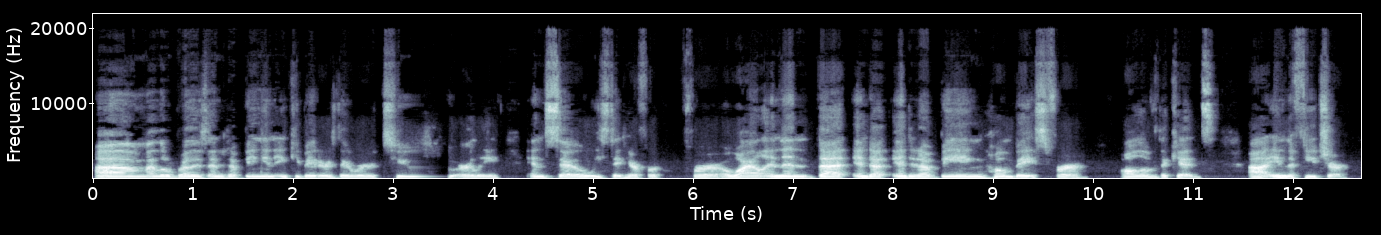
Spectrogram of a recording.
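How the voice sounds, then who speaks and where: In an American accent, a woman speaks at a moderate pace with a very deep, low pitch and monotone, flat intonation. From third culture kid, Trinidad, US, Spain, Turkey. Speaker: magazine editor. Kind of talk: interview. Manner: cheerful.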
